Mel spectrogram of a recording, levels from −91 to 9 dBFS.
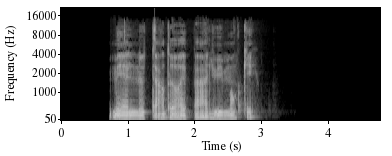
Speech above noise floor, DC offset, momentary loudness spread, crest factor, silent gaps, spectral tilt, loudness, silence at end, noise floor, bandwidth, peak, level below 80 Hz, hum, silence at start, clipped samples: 50 dB; under 0.1%; 7 LU; 22 dB; none; -5 dB/octave; -19 LUFS; 1.85 s; -68 dBFS; 15.5 kHz; 0 dBFS; -52 dBFS; none; 0.75 s; under 0.1%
